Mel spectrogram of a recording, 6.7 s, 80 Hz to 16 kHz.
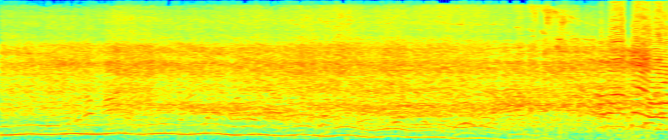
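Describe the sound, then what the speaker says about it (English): A 466 cubic inch pulling tractor at an outdoor truck and tractor pull in Selinsgrove, Pennsylvania, its engine roaring loud and close, the throbbing pitch sagging steadily lower as it labors down the track. "A 466 cubic inch tractor"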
